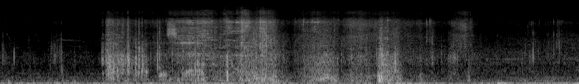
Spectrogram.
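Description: A metal grate scrapes and rattles against a cardboard box.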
